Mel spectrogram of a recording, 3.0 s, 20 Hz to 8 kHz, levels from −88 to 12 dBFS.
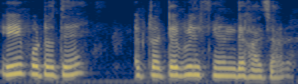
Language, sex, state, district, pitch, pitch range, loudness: Bengali, female, Assam, Hailakandi, 245 Hz, 225-260 Hz, -16 LUFS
